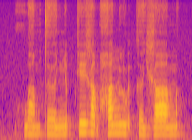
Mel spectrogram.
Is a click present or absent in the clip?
absent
